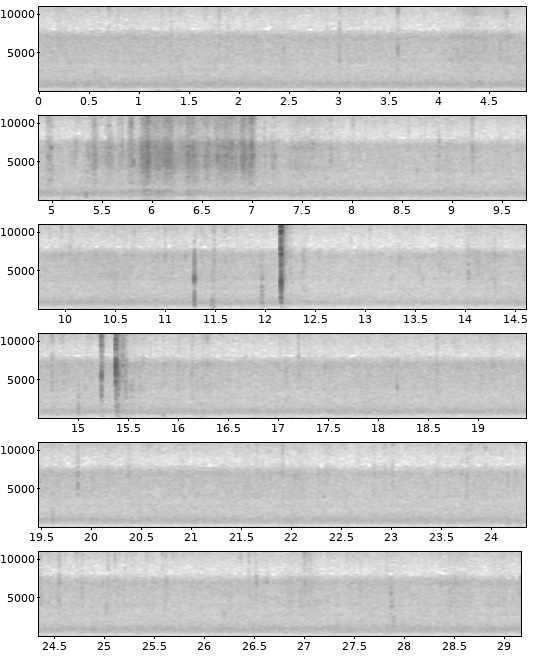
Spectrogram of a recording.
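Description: A match struck on its box about six seconds in, a scratch and flare lasting about a second, then a few sharp clicks and snaps of handling over a steady soft background hiss.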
